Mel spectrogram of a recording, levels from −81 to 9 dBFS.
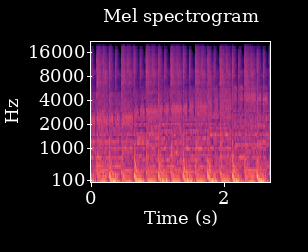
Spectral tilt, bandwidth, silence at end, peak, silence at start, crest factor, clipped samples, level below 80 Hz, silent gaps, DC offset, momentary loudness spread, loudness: -4.5 dB/octave; 19.5 kHz; 0 s; 0 dBFS; 0 s; 12 dB; under 0.1%; -16 dBFS; none; under 0.1%; 1 LU; -14 LUFS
